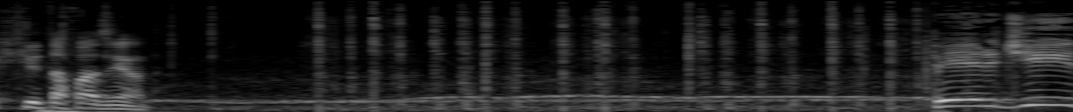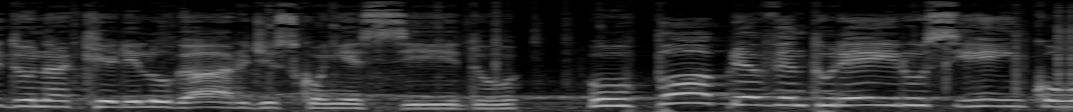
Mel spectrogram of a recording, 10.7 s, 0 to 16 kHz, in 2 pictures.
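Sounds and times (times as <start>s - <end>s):
speech: 0.0s - 1.0s, 4.7s - 10.7s
continuous low hum: 0.0s - 10.7s
mechanical typewriter keystrokes: 1.6s - 8.6s, 10.0s - 10.7s.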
